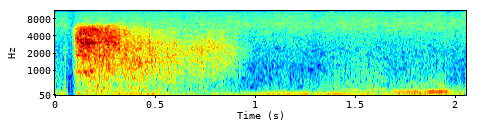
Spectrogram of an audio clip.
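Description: Broadcast graphic transition sound effect: a sudden burst of noise that fades out within about a second, over a low steady rumble.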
